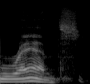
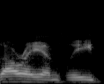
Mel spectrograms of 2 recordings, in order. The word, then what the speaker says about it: Ranz: But anyways, R-A-N-Z is just the sound alike for Ron.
